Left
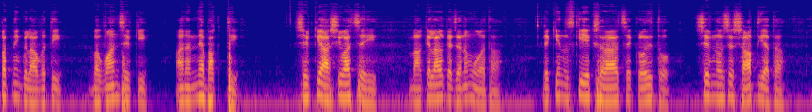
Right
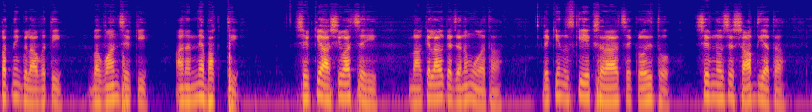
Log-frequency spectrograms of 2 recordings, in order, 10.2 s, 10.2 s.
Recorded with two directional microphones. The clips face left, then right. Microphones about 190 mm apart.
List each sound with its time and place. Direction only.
0.0 s speech: 45° right (ahead or behind)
